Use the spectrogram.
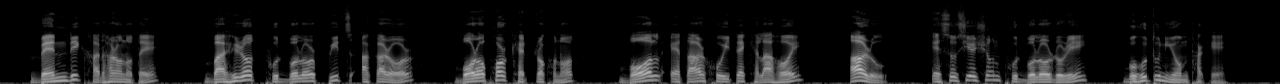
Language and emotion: Assamese, neutral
